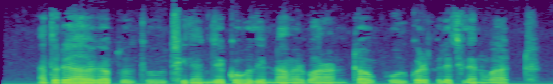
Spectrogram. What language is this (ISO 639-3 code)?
ben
